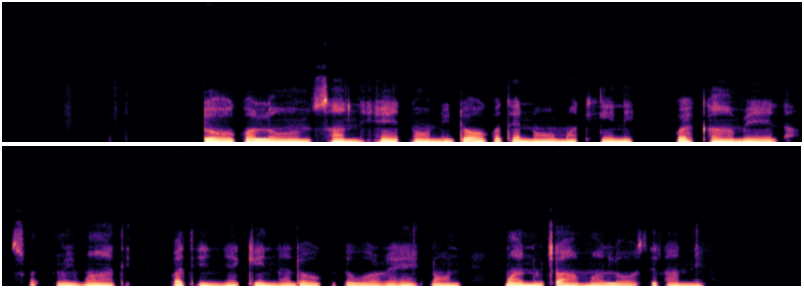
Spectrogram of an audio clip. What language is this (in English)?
Sidamo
